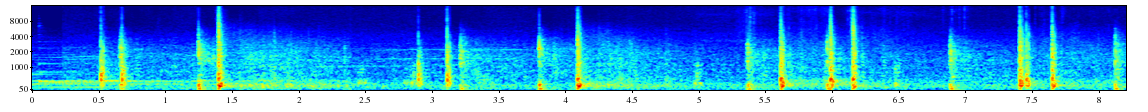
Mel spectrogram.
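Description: Firecrackers going off: a string of sharp, irregularly spaced bangs, about two a second, over a hiss of background noise. Music ends just as the bangs begin.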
